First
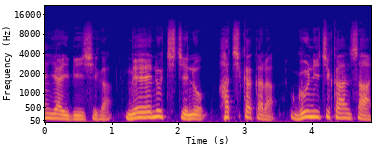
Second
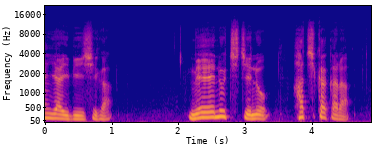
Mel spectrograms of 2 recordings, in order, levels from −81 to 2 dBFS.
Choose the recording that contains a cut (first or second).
first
